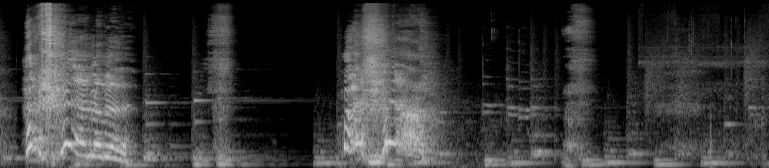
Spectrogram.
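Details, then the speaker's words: Two loud adult sneezes a few seconds apart, each a rising voiced intake ending in a sharp explosive burst, over quiet background music. "I have to sneeze and then I did Jesus what mate [Music] with me that was a weird sneeze"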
